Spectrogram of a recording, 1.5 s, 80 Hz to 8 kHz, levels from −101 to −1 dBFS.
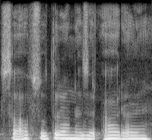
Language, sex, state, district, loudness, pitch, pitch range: Hindi, male, Uttar Pradesh, Muzaffarnagar, -12 LUFS, 180 Hz, 170-190 Hz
